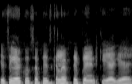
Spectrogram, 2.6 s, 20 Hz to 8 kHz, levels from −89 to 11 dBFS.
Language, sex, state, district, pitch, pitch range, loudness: Hindi, male, Uttar Pradesh, Etah, 165 Hz, 130-185 Hz, -22 LUFS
